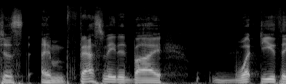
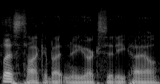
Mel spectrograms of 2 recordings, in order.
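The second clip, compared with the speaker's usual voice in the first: faintly sighing delivery; 7 semitones lower, 4 dB quieter than usual. Agreeing to talk about New York City, with a bit of sigh in voice. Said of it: "a bit of sigh in your voice".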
